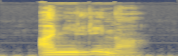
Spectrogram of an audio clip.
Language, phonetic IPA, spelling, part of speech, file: Polish, [ˌãɲiˈlʲĩna], anilina, noun, Pl-anilina.ogg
